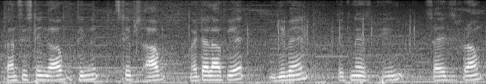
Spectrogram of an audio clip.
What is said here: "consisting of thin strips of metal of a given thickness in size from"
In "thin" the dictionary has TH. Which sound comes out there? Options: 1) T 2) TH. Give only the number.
1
